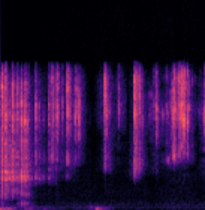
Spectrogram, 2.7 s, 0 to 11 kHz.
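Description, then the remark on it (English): A handful of eight dice, rolled for a Guts Plus Courage check in a game, rattles and clatters across a hard surface in bursts of bright clicking, with a few dull knocks, moderately loud, no talking. “Guts Plus Courage, 9 dice, I believe.”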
